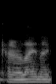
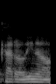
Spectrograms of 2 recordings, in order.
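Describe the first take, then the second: First: The name is pronounced the English way. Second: The name is pronounced the Polish way. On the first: The speaker calls it wrong. "the English pronunciation" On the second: The speaker calls it right. "I do prefer Carolina over Carolina because that part is set in Poland"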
